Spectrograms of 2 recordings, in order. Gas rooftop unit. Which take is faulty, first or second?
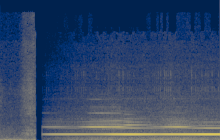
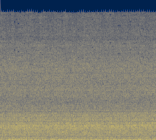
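first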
